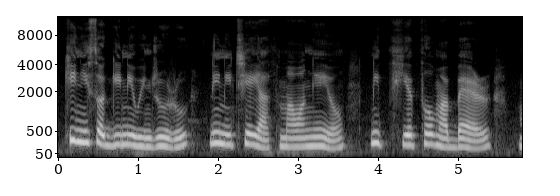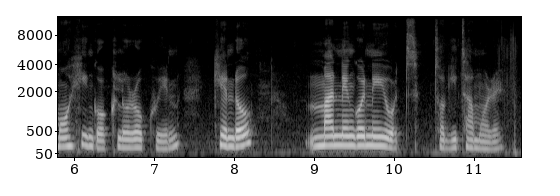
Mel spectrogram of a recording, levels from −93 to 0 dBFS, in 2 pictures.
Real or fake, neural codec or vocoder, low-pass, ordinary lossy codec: real; none; none; none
